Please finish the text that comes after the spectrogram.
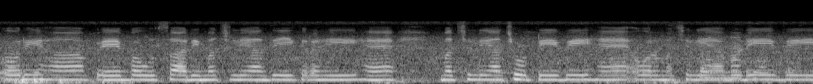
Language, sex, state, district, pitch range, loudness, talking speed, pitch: Hindi, female, Haryana, Charkhi Dadri, 210-215 Hz, -15 LUFS, 125 wpm, 210 Hz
